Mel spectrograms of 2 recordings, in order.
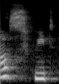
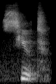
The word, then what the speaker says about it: suit: So if you guys pronounce this word as sweet, then you guys are wrong. So how do you read it? You stress the letter U ዚጋ. So suit. Okay, this jacket suits you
